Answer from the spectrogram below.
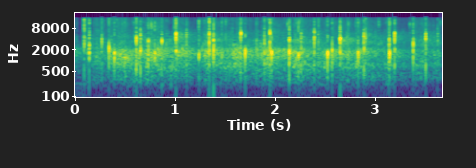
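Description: A crowd applauds steadily, many hands clapping in a dense, crackling wash with sharp individual claps poking through, sustained at moderate loudness for the whole stretch with no voices over it.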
